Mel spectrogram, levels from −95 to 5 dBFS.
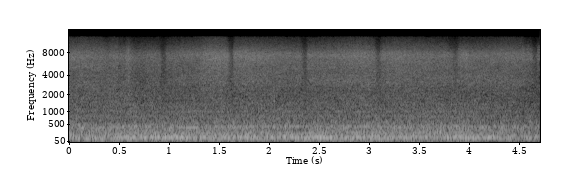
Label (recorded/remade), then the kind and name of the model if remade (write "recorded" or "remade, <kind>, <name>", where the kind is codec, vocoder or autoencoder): remade, vocoder, BigVGAN v2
